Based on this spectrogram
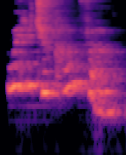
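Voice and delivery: high, loud, startled question; queen shocked to see the little man. Acted. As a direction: gasp it out in surprise.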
